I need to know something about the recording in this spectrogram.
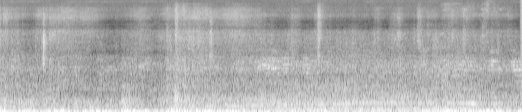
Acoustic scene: bus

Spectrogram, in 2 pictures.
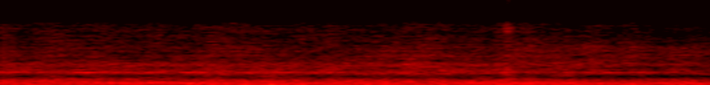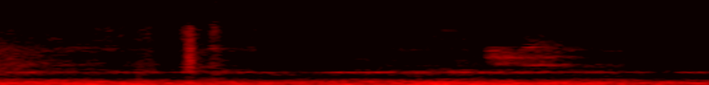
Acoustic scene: elevator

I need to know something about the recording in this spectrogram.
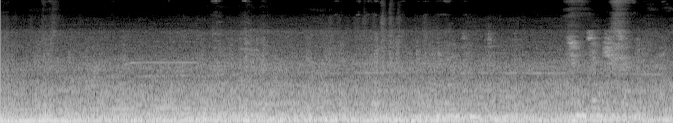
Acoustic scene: bus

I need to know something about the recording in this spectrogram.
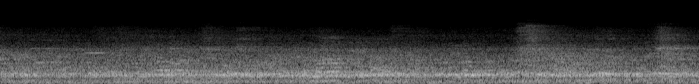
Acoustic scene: restaurant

